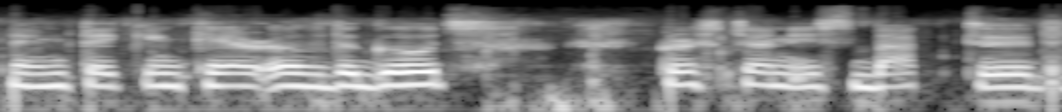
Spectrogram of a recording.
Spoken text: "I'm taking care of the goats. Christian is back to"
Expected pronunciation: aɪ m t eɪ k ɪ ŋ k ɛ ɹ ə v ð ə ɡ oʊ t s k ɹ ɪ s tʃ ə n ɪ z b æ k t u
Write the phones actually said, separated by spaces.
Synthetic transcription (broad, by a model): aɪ m t eɪ k ɪ ŋ k ɛ ɹ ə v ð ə ɡ oʊ t s k ɹ ɪ s tʃ ə n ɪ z b æ k t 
